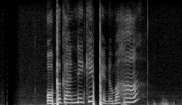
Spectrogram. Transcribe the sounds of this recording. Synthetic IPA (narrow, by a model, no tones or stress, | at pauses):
obəɡanːekepenumɐɦaː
